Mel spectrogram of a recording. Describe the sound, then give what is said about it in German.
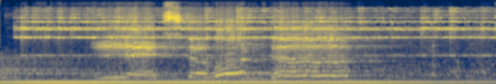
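Heavy bells struck once with a very heavy iron hammer ring out in steady, sustained metallic tones, a low hum and bright high partials holding throughout while wavering overtones swell and fade over the drone. “Und dann hat Süd mit so einem ganz schweren Eisenhammer einmal gegen meine Glocken gehauen.”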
